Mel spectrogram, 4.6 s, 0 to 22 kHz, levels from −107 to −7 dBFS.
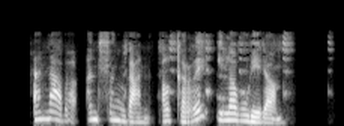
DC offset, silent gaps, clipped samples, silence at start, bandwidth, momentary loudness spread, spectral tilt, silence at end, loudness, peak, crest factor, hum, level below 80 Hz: under 0.1%; 1.05-1.15 s; under 0.1%; 0.45 s; 7.8 kHz; 9 LU; -7 dB/octave; 0.75 s; -19 LUFS; -2 dBFS; 18 dB; none; -54 dBFS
